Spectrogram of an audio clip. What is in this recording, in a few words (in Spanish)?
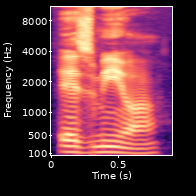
"es mio", español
